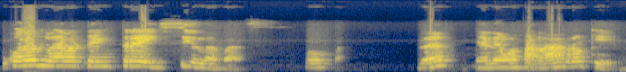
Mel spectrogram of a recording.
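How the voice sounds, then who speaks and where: A woman teacher with a Brazilian Portuguese accent, giving a recorded class to young pupils, patient and step by step, sounding out syllables slowly. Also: a little high, highs cut off. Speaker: primary school teacher.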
